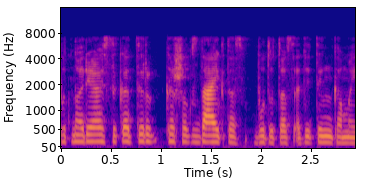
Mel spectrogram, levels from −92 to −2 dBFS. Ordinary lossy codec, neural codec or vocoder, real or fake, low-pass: AAC, 64 kbps; codec, 16 kHz, 16 kbps, FunCodec, trained on Chinese and English, 50 frames a second; fake; 7.2 kHz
